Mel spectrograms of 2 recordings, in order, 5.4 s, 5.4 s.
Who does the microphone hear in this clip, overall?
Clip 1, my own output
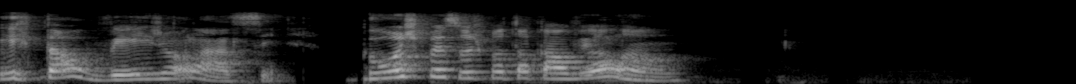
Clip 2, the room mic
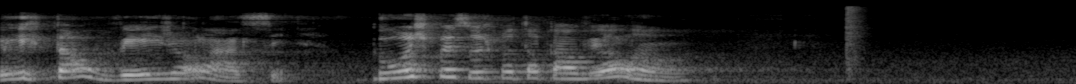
echo only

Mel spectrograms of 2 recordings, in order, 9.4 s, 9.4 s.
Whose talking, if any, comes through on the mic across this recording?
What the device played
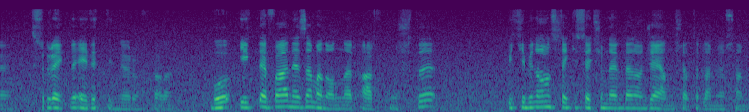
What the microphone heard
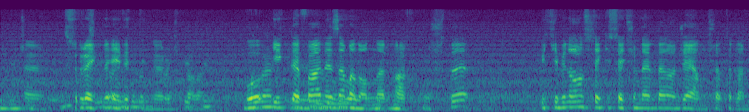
both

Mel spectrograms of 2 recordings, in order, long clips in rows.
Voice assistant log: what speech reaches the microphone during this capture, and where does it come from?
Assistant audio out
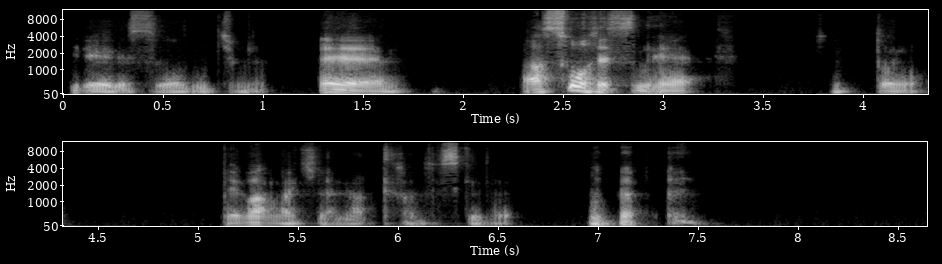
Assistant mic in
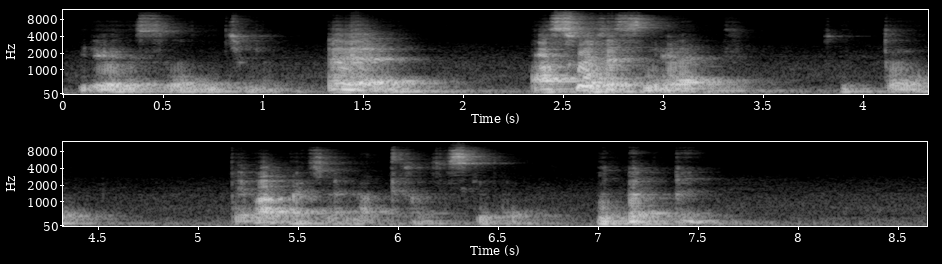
echo only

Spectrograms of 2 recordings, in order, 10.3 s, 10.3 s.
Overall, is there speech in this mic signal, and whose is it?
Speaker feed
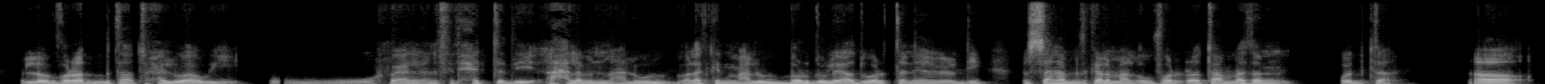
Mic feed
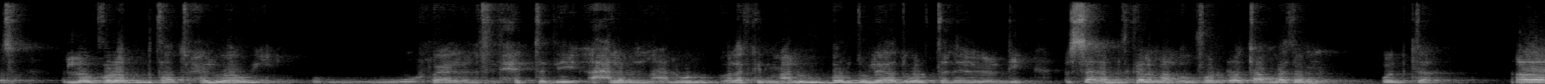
echo only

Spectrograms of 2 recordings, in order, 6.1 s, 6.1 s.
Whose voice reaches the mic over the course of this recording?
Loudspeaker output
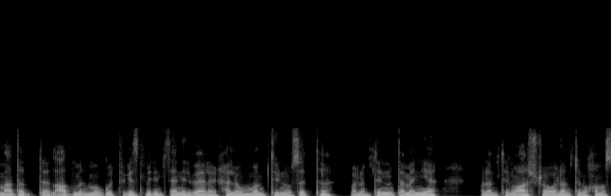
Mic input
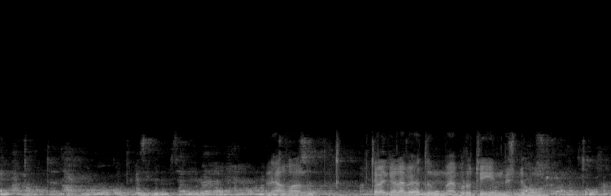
both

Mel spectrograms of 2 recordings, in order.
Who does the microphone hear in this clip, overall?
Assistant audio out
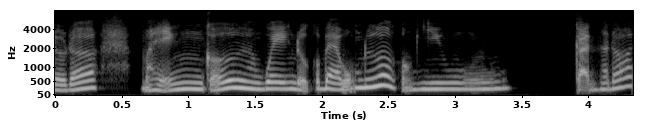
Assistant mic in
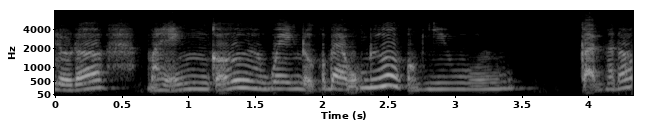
echo only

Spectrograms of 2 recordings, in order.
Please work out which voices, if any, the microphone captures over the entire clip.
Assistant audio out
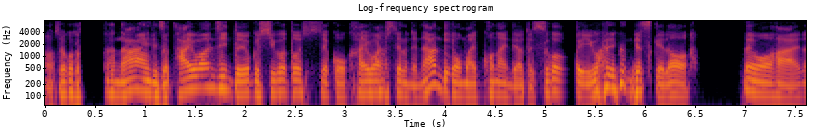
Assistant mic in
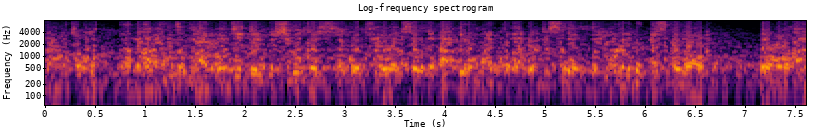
echo only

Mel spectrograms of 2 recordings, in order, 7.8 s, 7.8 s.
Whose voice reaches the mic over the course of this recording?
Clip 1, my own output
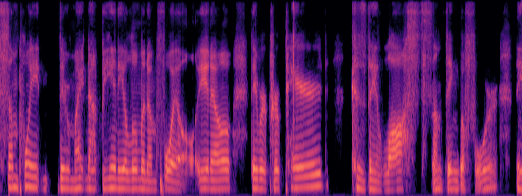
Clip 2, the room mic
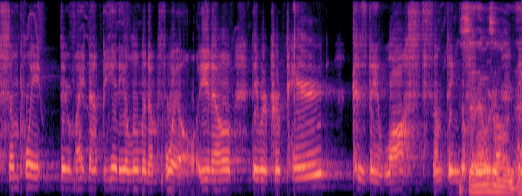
both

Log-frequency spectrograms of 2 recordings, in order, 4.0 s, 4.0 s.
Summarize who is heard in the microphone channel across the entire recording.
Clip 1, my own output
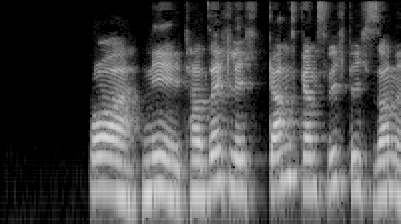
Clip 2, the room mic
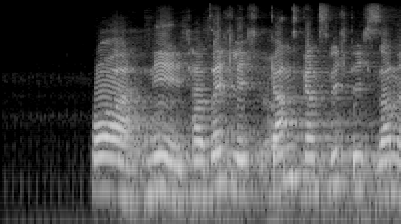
both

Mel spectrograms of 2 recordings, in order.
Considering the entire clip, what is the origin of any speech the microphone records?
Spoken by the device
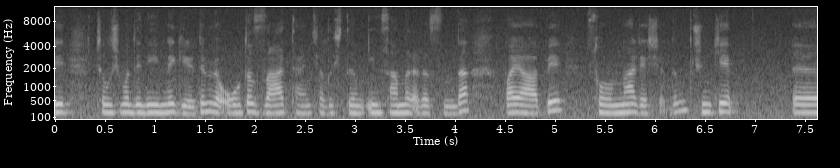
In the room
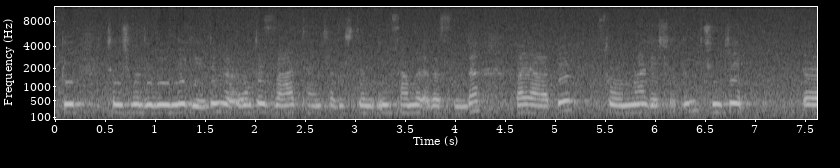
echo only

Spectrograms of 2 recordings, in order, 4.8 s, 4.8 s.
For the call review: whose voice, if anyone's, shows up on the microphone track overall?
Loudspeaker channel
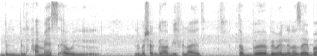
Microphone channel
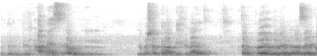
echo only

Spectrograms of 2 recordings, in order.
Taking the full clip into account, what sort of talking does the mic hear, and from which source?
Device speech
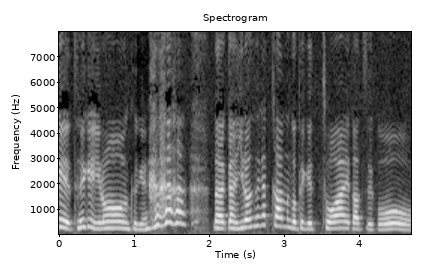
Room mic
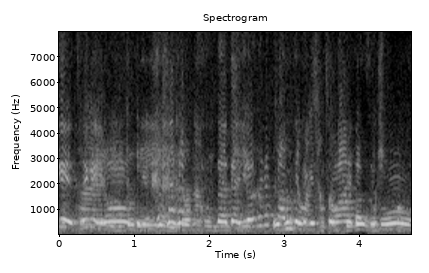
both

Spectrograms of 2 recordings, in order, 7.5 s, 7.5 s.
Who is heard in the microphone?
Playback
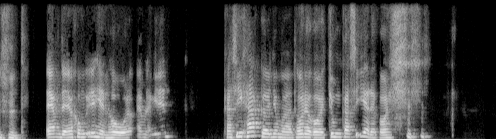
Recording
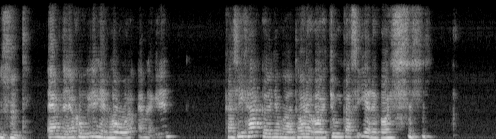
echo only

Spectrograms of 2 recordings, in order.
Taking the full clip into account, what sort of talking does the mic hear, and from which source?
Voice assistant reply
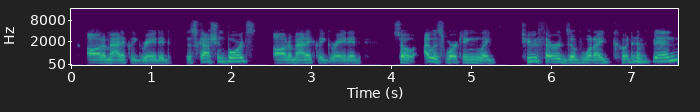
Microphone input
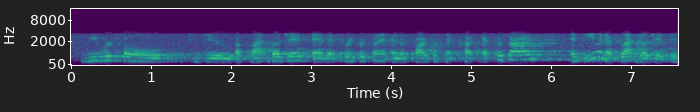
user only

